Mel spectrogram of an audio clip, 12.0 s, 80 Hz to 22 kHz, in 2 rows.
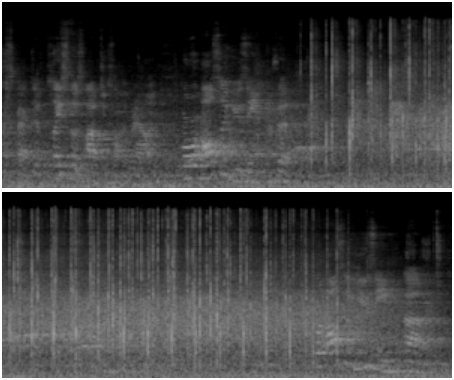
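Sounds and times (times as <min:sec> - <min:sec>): audience applauding: 0:04.1 - 0:10.7.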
